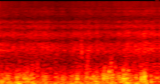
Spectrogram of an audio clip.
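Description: Wind buffets the microphone during a walk along the Punta del Este peninsula in Uruguay, a constant roaring rush of broadband noise with small gusty swells throughout and no voice.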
